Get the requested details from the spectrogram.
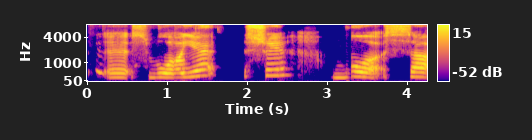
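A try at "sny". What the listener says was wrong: сни, не ши. Стоп, стоп, стоп. Сни, просто си. Ши було б, якби там цо ще не було.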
